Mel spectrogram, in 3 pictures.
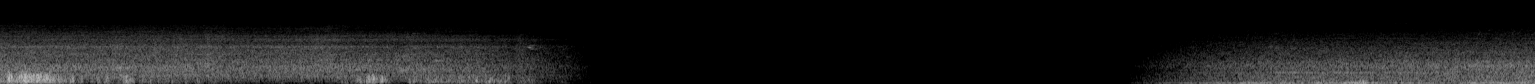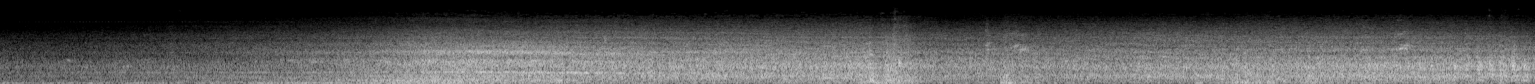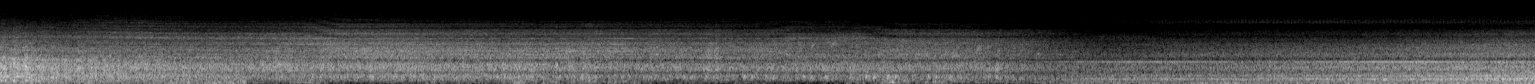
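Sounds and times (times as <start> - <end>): freight train passing at speed: 0.0 - 6.0, 11.3 - 46.0.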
